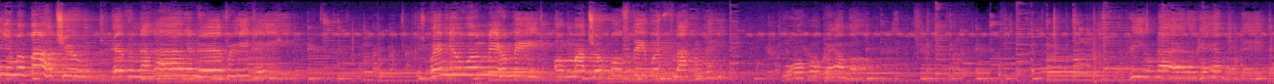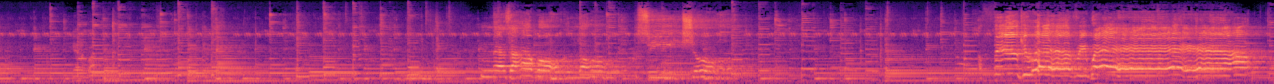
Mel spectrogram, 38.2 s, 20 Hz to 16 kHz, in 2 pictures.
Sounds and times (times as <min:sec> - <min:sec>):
Music: 0:00.0 - 0:38.2.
